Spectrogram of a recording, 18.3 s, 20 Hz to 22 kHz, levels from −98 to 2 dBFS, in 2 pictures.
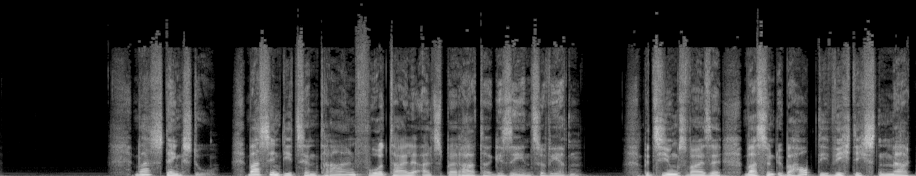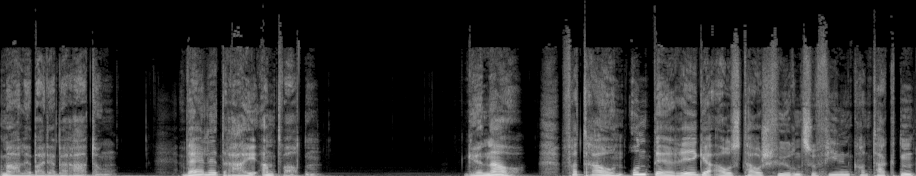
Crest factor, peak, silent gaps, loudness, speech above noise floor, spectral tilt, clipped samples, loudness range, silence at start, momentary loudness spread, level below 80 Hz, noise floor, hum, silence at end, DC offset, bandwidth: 18 dB; -6 dBFS; none; -22 LUFS; 45 dB; -5 dB/octave; under 0.1%; 4 LU; 1.15 s; 14 LU; -40 dBFS; -67 dBFS; none; 0 s; under 0.1%; 18 kHz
